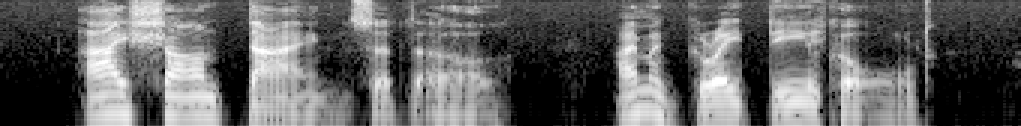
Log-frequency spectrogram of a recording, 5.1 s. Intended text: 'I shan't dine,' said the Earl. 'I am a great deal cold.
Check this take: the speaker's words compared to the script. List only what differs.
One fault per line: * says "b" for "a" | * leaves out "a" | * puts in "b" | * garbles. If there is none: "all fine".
all fine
